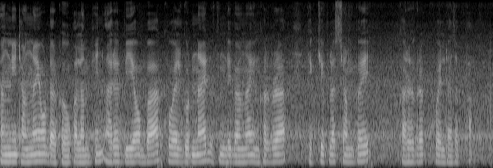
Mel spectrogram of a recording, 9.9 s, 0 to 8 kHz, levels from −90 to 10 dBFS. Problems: low volume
